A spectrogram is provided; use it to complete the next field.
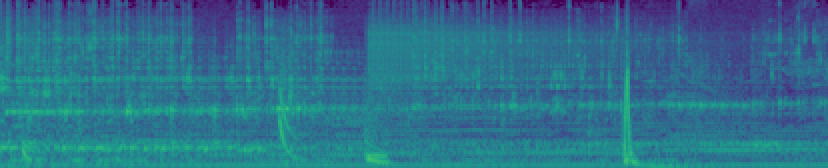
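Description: A field recording of water: water splashes and gurgles continuously, with a few brief louder bubbly plops and drips standing out against the steady liquid wash; no voices.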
